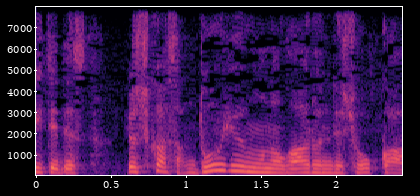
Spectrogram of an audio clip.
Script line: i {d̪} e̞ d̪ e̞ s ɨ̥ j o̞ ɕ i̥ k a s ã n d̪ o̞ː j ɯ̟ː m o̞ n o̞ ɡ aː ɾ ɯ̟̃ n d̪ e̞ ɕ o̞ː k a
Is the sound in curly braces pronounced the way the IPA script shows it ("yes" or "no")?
no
